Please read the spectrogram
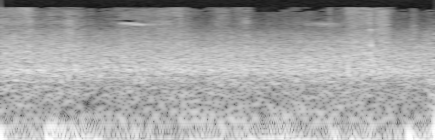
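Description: Rustling and rubbing of hands against a foam-padded SAM splint and a fleece sleeve as the splint is pressed and moulded around a forearm, over a steady low rumble.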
